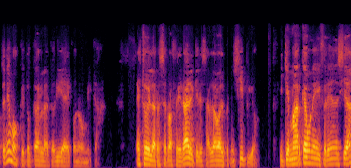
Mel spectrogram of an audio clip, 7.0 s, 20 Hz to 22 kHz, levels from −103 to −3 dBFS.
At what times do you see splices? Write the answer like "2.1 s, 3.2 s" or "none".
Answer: none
